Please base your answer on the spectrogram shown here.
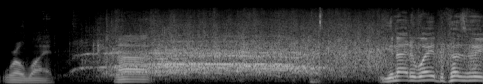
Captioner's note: cheers and applause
